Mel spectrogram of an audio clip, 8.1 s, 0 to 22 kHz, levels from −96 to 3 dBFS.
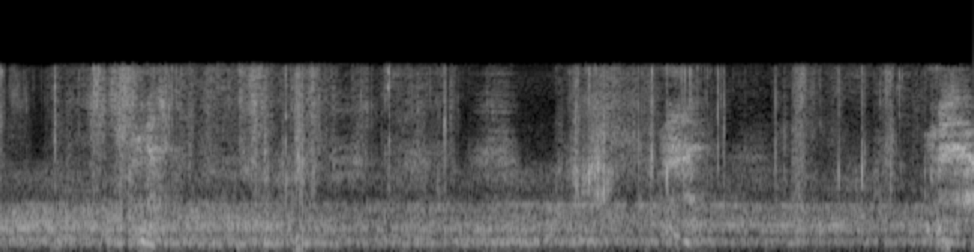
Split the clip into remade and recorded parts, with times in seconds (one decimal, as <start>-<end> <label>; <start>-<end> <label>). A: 0.0-1.2 recorded; 1.2-1.8 remade; 1.8-3.1 recorded; 3.1-8.1 remade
